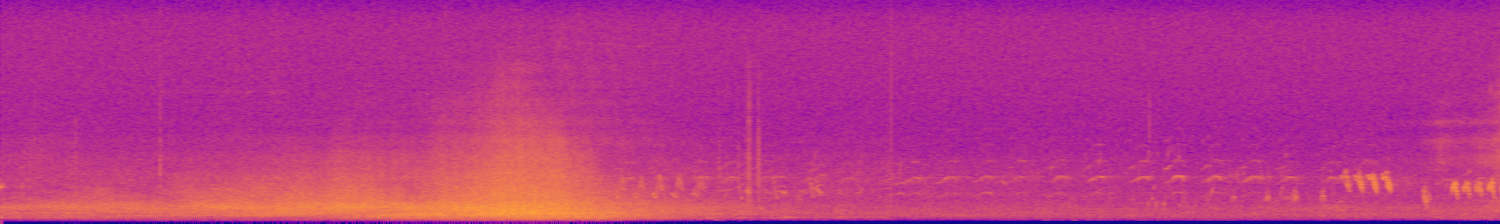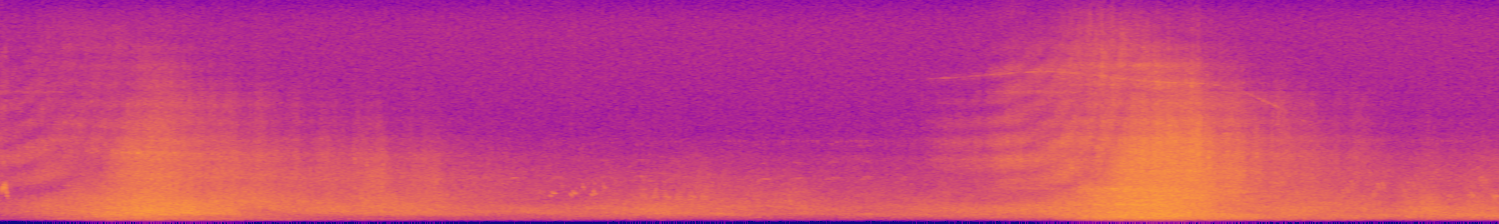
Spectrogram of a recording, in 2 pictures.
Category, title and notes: Sound effects > Other mechanisms, engines, machines
Vehicles travelling along a main road adjacent a suburban wetland. Sound of vehicles, wind and birds. Processed in iZotopeRX then rendered in Reaper
engine, road, motor, birds, wind, driving, wetland, sfx, vehicle, car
